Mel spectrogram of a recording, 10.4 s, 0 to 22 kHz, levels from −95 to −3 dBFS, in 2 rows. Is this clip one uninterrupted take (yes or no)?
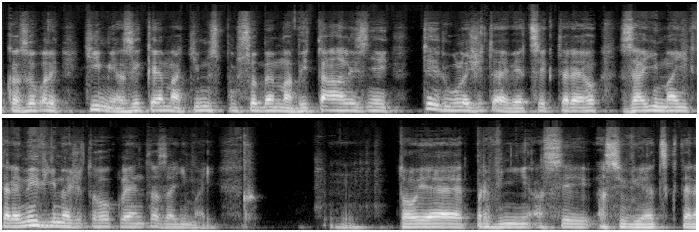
no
